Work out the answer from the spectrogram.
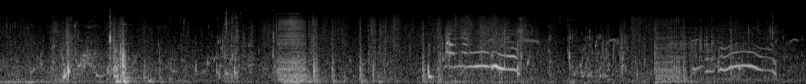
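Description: Rustling and knocks of a canvas rucksack being handled, then a fox cub whining twice in high, wavering calls, one about halfway through and one rising and falling near the end.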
